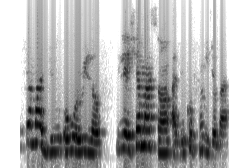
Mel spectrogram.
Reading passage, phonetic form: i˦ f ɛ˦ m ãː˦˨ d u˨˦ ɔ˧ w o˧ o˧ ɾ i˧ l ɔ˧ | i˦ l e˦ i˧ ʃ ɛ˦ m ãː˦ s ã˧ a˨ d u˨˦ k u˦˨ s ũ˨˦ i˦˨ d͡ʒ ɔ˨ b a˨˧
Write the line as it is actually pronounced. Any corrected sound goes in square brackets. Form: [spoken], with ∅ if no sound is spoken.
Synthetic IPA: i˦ [ʃ] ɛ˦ m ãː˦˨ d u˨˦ [o˧] w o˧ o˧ ɾ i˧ l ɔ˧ | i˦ l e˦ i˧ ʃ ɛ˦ m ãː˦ s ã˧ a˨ d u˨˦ k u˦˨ [f] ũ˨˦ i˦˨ d͡ʒ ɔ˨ b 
